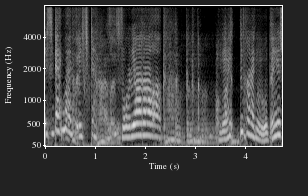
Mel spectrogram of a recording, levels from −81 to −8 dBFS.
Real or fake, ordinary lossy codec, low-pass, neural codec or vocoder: fake; none; none; codec, 16 kHz, 0.5 kbps, FreqCodec, smaller model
